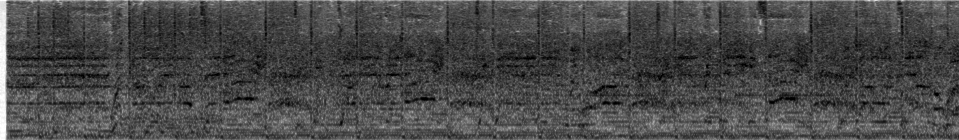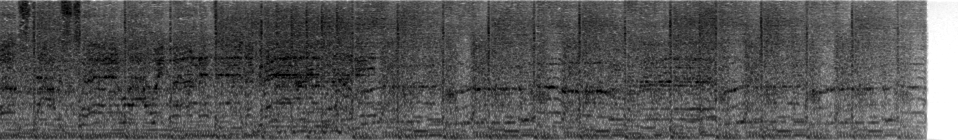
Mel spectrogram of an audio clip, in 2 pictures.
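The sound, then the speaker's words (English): A wrestler's entrance theme plays loud and dense for nearly twenty seconds, with sustained melodic tones over a steady, punchy beat, ending abruptly. No one speaks over it. “making quite a name for himself in every match that he's done, so I figured I'd give him a little bit of a shout-out with his theme music this week.”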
